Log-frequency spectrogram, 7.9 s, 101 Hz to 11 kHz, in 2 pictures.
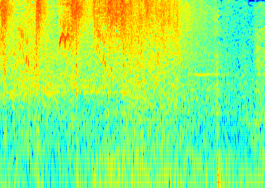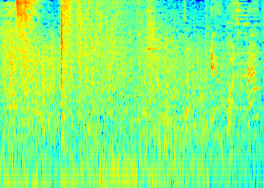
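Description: Confringo spell explosions erupt in the video game Hogwarts Legacy on PS5: a dense, loud roar of blasts with one sharp burst near the middle, mixed with game voices.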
